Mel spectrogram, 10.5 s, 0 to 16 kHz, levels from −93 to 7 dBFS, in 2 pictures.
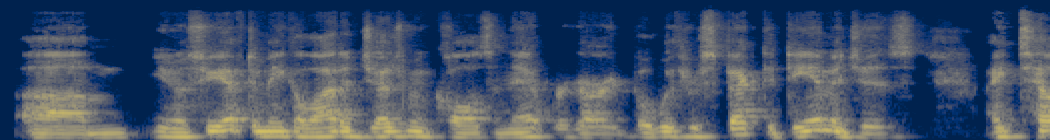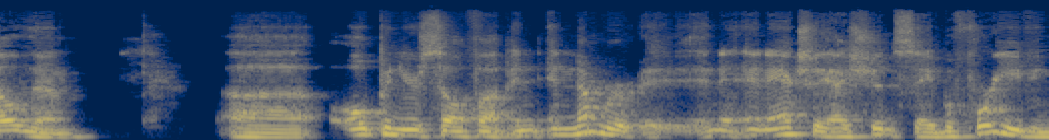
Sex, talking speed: male, 230 wpm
